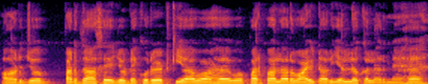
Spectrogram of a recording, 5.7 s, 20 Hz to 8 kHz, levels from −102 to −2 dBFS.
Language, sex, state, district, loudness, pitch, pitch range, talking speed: Hindi, male, Chhattisgarh, Raipur, -16 LUFS, 135 Hz, 130-140 Hz, 190 wpm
